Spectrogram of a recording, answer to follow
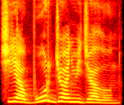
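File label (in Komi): "сиа бур дзоньвидзалун", Komi, female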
